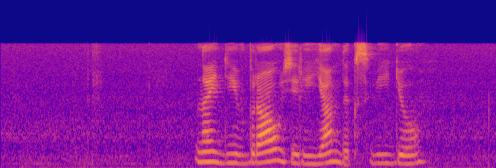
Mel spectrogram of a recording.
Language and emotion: Russian, neutral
